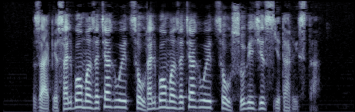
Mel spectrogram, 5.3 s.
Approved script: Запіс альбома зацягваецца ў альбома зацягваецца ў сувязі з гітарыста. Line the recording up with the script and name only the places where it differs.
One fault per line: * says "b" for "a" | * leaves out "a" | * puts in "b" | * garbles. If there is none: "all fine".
all fine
